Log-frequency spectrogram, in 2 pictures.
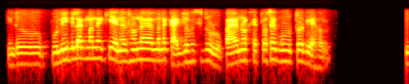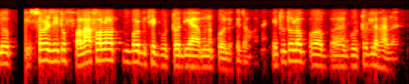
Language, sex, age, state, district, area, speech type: Assamese, male, 45-60, Assam, Charaideo, urban, conversation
